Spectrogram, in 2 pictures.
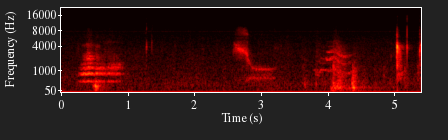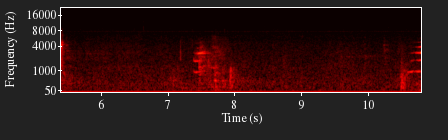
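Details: A kitten mewing indoors: several short meows scattered across ten seconds, one sliding up into a thin high squeak, with a few soft knocks and a single spoken word near the start.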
